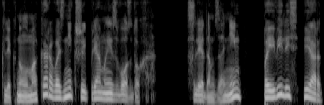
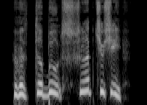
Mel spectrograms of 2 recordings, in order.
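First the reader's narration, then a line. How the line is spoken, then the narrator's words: Trembling voice, asking. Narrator (Russian): дрожащим голосом спросил Артем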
